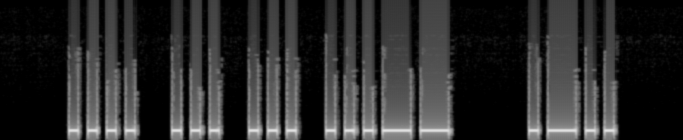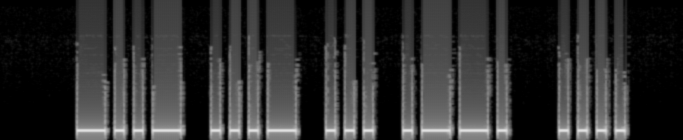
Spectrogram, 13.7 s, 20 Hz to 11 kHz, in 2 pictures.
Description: Morse code, heard as a keyed tone, about 13 wpm, spaced as for 11 wpm, 800 Hz. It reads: HSS3L XVSPH
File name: CW / DET / 1 6 1500C S B 12wpm 3431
